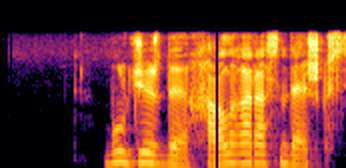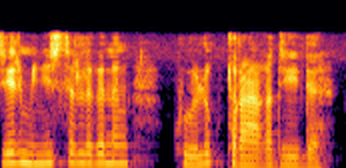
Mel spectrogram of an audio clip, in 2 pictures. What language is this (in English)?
Kazakh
